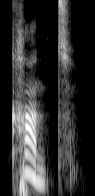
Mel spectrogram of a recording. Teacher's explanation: The non-initial, most commonly final T is a glottal stop instead of an alveolar stop. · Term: T glottalization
